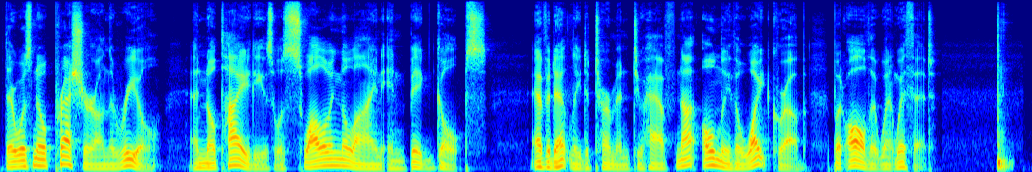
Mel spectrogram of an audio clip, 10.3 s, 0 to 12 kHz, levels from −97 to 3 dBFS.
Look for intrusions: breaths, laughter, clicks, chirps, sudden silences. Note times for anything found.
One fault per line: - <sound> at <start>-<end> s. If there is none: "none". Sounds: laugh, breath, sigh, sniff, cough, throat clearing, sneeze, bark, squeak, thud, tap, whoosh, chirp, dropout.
- thud at 10.0-10.1 s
